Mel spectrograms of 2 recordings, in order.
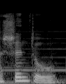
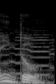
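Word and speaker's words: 印度: 它深毒，有人叫它咸豆，众说纷纭。如今依照正确的读音，应该叫它印度。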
